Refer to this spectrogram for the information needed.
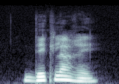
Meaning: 1. to declare 2. to declare oneself (to be), to state (one's opinion) that, to come out in favour of/down against 3. to break out
- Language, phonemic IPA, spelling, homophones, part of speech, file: French, /de.kla.ʁe/, déclarer, déclarai / déclaré / déclarée / déclarées / déclarés / déclarez, verb, Fr-déclarer.ogg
